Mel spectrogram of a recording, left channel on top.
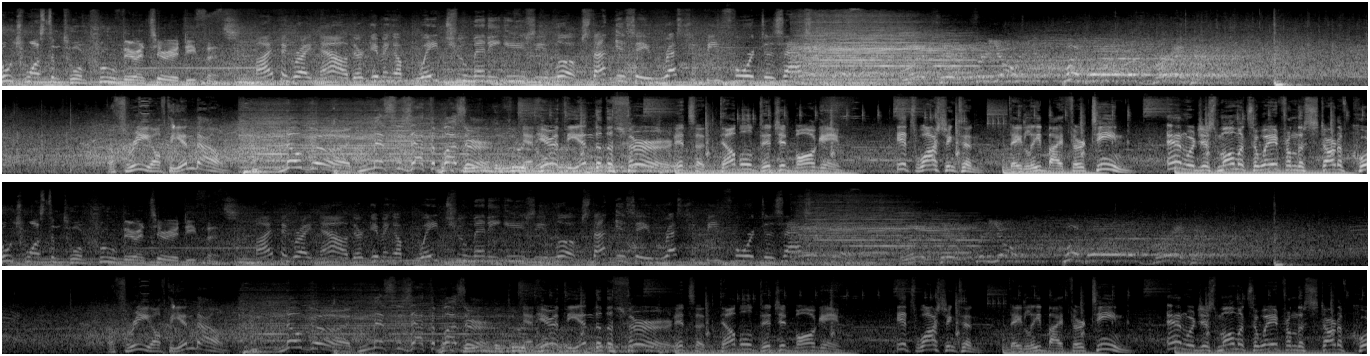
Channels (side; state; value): right; quieter; 16.3 dB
